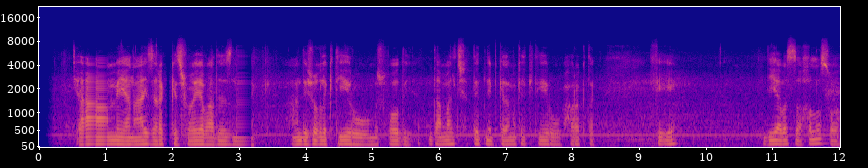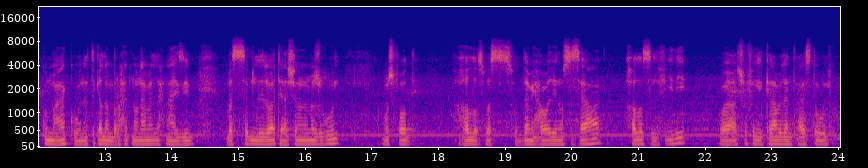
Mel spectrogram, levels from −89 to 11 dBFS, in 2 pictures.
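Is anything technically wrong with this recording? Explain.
Yes, there are two network-playback faults in this speech clip.

From 0.65 to 3.19 s, just before "عندي شغل كتير ومش", there are repeated stalls (stutter). Packets arrived late, and the jitter buffer ran dry six times. Each time the receiver stretched the last sound to cover the gap, the longest gap being 186 ms. About 0.48 s was filled this way, roughly a fifth of the span, and nothing was lost. The speech drags and hitches.

Jitter buffer speed-up occurs twice. The first runs from 10.95 to 13.65 s, ending at "اللي احنا عاوزينه بس", and plays at 106% speed, trimming about a fifth of a second. The second runs from 21.44 to 23.78 s, after "ساعة هخلص اللي في", and plays at 105% speed, trimming about a tenth of a second. In both, the buffer held more audio than its target, so the receiver cut many short pitch-period slices. The speech sounds hurried but keeps its pitch.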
